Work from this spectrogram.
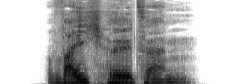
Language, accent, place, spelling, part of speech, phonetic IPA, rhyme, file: German, Germany, Berlin, Weichhölzern, noun, [ˈvaɪ̯çˌhœlt͡sɐn], -aɪ̯çhœlt͡sɐn, De-Weichhölzern.ogg
- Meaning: dative plural of Weichholz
